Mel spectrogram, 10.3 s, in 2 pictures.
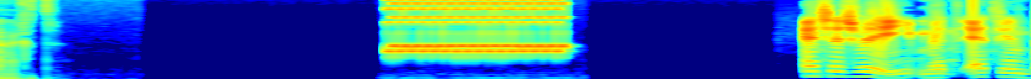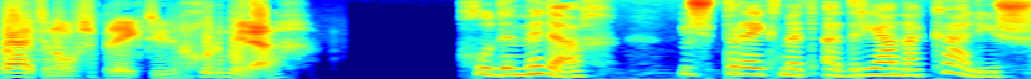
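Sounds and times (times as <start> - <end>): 
telephone ringing: 1.9 - 3.0
speech: 4.0 - 6.8, 7.5 - 10.3.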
